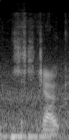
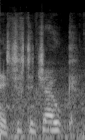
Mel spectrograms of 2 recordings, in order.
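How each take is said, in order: First: Said in the usual way. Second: High, softish mimicry of excuse-makers; put-on "they all say" voice; mocking stock excuse. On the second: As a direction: parrot the old excuse in a higher voice. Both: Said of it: "that's what they all say".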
